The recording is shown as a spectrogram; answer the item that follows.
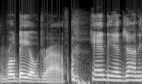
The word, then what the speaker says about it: Rodeo Drive: And I said, yeah, well, we took a trip down to Rodeo Drive. It's pronounced Rodeo Drive.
